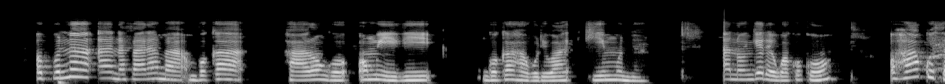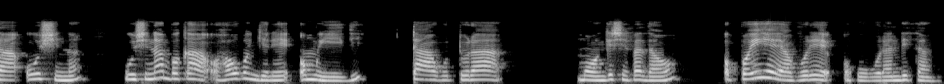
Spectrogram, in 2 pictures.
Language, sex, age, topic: Oshiwambo, female, 25-35, agriculture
